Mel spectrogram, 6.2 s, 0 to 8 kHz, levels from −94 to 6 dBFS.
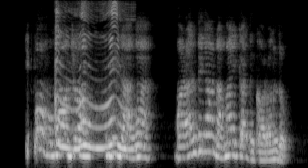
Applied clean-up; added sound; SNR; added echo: neural mask model DeepFilterNet 3.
